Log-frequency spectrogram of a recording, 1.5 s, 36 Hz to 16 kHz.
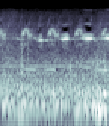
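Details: Starlings sing during a morning safari drive at Djuma Game Reserve on 5 November 2015, heard but unseen: fluty, arched whistles repeated about every half second over a steady high tone, with a low vehicle-like rumble underneath.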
